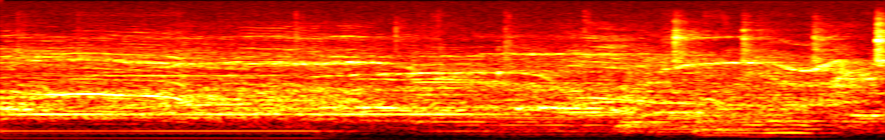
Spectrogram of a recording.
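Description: Live punk-rock band letting a chord ring out through the amplifiers, the low bass note stopping about one and a half seconds in, while the audience shouts and whoops. A few sharp hits come near the end.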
